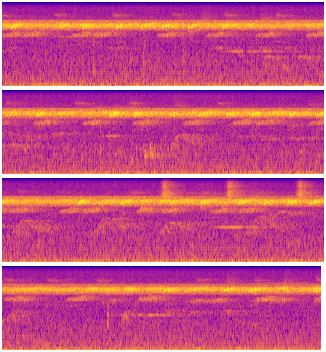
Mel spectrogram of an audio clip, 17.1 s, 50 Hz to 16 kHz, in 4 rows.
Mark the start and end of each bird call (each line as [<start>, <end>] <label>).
[0.00, 7.70] Hauxwell's Thrush (Turdus hauxwelli)
[3.40, 5.00] Collared Trogon (Trogon collaris)
[5.90, 6.70] Russet-backed Oropendola (Psarocolius angustifrons)
[6.30, 13.40] Screaming Piha (Lipaugus vociferans)
[7.30, 9.30] Buff-throated Woodcreeper (Xiphorhynchus guttatus)
[14.30, 16.20] Buff-throated Woodcreeper (Xiphorhynchus guttatus)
